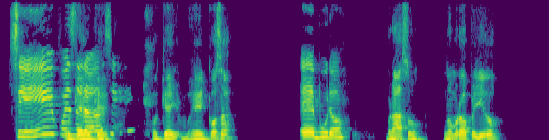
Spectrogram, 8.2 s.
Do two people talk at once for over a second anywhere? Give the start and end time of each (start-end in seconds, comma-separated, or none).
none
